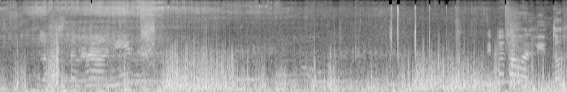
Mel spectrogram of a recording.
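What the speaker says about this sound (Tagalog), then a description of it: "Lakas ng hangin." Strong wind buffets the microphone outdoors, a loud continuous roar and rumble with people talking intermittently beneath it.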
